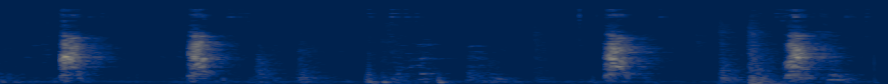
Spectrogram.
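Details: A playful Shih Tzu gives four short, sharp, high-pitched barks spaced irregularly over several seconds, with soft shuffling and small knocks between them.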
